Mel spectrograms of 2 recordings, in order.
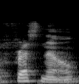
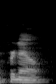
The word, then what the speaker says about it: Fresnel: It's spelled Fresnel. Yeah. So Fresnel, or Fresnel, is a kind of thing that was, it's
